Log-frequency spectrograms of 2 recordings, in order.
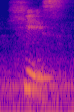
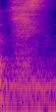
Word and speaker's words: his: your, then we have his, como hace el gato, his, bueno así, his, then we have her,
